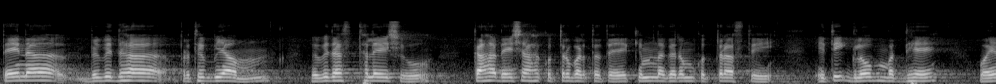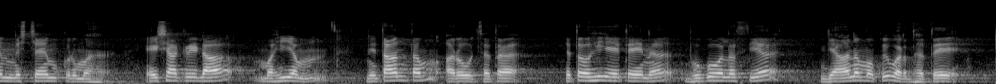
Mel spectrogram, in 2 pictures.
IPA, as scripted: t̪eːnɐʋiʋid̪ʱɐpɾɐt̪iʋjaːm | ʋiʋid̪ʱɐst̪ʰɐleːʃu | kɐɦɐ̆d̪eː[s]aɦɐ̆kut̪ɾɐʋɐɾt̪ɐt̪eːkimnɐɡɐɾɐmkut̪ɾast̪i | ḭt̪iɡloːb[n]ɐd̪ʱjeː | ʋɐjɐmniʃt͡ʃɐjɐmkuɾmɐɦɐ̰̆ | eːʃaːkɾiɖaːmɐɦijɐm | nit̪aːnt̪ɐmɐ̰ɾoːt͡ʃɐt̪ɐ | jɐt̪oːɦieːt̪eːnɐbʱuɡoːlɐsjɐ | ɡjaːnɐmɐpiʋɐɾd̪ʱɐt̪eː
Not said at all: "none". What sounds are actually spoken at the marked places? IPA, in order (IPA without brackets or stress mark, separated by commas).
ʃ, m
